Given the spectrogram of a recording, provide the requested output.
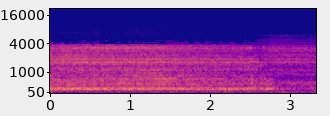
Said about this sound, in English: We also do have a blowdown effect.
